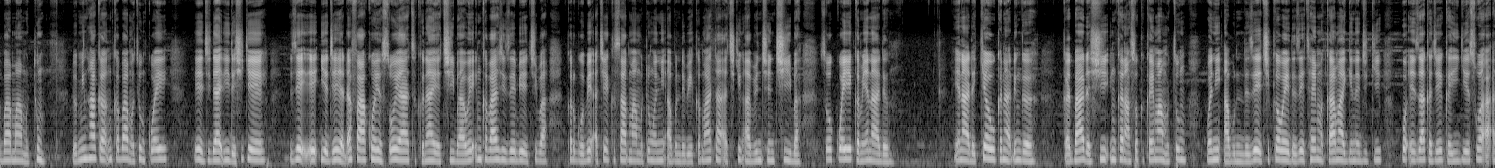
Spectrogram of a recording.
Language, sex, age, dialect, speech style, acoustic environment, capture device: Hausa, female, 25-34, Nigeria - Kano, happy; relaxed; focused, nature, mobile / Linux / Chrome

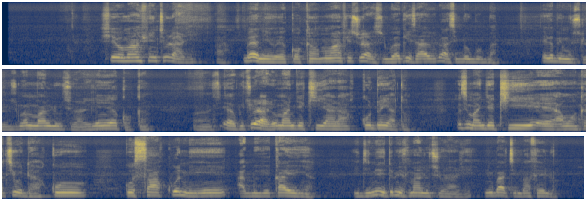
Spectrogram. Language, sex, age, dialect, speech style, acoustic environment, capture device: Yoruba, male, 25-34, Nigeria - Lagos Yoruba, happy; relaxed; focused; excited, silence; nature, mobile / Linux / Chrome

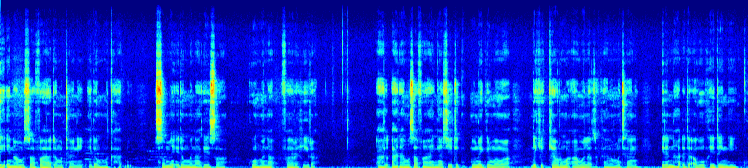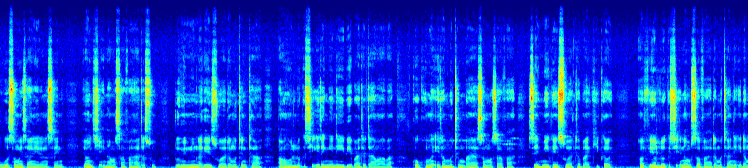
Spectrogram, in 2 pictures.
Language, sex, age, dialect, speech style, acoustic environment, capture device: Hausa, male, 25-34, Nigeria - Nigerian Standard, relaxed; focused, nature; appliances, mobile / Linux / Chrome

